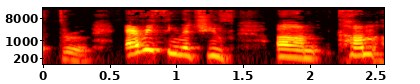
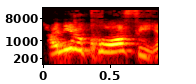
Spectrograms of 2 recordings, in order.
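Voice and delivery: higher, louder put-on New York voice; New York accent; 7 semitones higher, 7 dB louder than usual. Host retelling ordering habit, hammed-up New York accent. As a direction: lean hard on a New York "cawfee". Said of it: "it rubs off when you spend any time in New York".

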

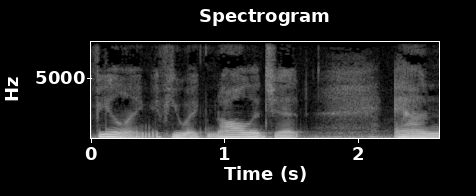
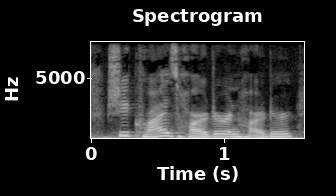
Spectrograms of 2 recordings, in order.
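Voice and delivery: ordinary talk

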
